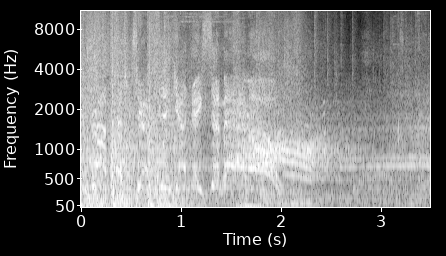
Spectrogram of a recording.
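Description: A zombie snarls and shrieks close by.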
